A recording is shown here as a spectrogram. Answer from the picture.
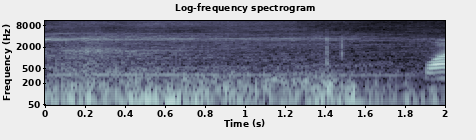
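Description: FMS Zero 1100mm RC warbird's electric motor and propeller giving a steady hum as it flies overhead, under heavy wind buffeting on the microphone.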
